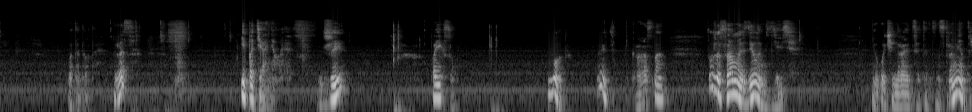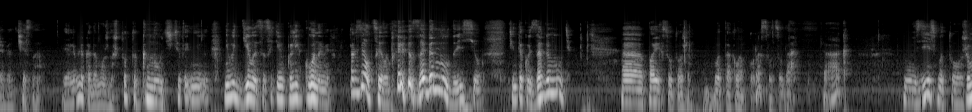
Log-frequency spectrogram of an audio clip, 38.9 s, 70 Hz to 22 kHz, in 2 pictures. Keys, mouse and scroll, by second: 0.0 click, 2.7 right click, 3.7-6.7 middle drag, 12.5-15.5 middle drag, 17.4-19.1 middle drag, 19.1 click, 21.4-24.4 middle drag, 35.2-37.8 middle drag, 37.8 click.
